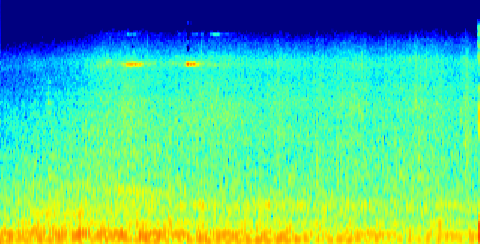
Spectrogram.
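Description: A car engine runs at a steady low drone under a hiss of road noise, easing off slightly near the end.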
